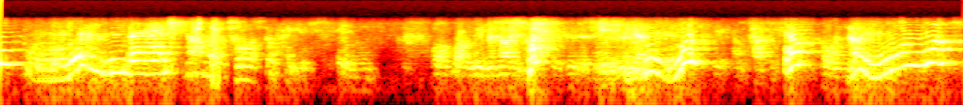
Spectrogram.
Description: A dog is whining and barking, and an adult male is speaking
